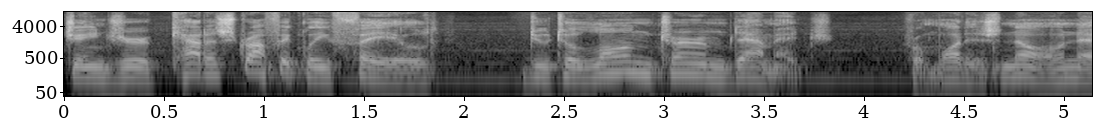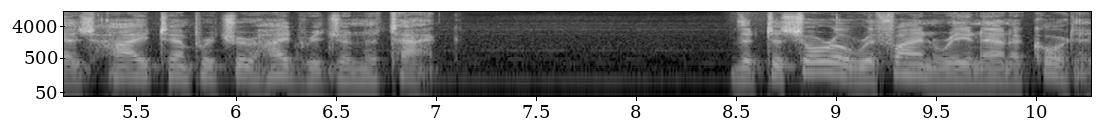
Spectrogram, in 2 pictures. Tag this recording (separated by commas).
Speech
